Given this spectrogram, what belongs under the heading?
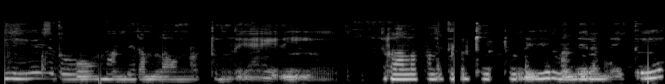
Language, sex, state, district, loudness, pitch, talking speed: Telugu, male, Telangana, Karimnagar, -26 LUFS, 245 Hz, 100 wpm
